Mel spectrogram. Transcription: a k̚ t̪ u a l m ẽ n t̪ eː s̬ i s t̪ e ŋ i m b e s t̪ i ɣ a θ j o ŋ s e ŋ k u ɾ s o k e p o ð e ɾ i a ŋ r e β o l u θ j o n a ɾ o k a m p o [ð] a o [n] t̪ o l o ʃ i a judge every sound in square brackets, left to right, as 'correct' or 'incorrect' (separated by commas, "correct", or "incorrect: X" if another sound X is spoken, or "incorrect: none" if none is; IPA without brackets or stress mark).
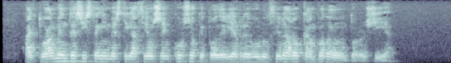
correct, correct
